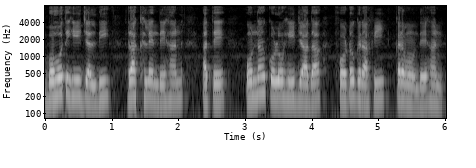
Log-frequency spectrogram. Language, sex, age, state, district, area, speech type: Punjabi, female, 18-30, Punjab, Tarn Taran, urban, spontaneous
